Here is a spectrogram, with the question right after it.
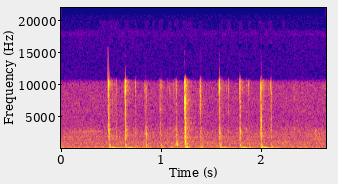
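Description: Fingers tap a computer keyboard at close range in quick, uneven bursts of light plastic clicks with short pauses, and no voices over them.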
